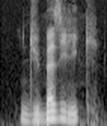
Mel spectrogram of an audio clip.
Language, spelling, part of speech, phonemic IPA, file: French, basilic, noun, /ba.zi.lik/, Fr-basilic.ogg
- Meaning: 1. basilisk (lizard, mythological serpent) 2. basil (plant, herb) 3. basilisk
